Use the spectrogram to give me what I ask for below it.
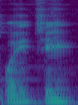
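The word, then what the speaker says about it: Weiqi: should have checked, but is that actually pronounced as Weichi? Why is it called Go? Originated in China and it was called that. Okay. But the Japanese players brought it up as Go. Okay, that makes more sense. Oh wow, I was actually pronouncing that right. That was Weichi.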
